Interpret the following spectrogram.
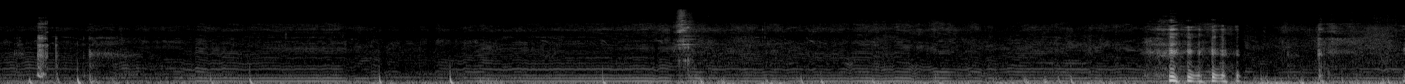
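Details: Bumblebee filmed at close range, humming a continuous low buzz with a rich ladder of overtones, pitch wavering slightly, broken by scattered clicks and rustles and a louder burst near the end.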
